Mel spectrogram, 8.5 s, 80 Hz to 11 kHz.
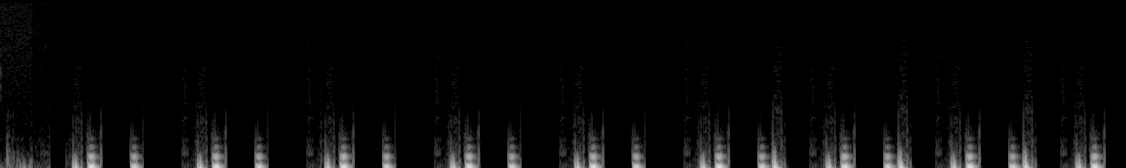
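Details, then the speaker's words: Simulated heart sounds of aortic stenosis with both third and fourth heart sounds, built up from S4, then S3, then the systolic ejection murmur: regular rhythm near 64 a minute, each cycle a cluster of low thumps. "Listen to a patient with aortic stenosis and both a third and a fourth heart sound. I will begin with a fourth heart sound, then add the third sound, and finally the murmur."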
